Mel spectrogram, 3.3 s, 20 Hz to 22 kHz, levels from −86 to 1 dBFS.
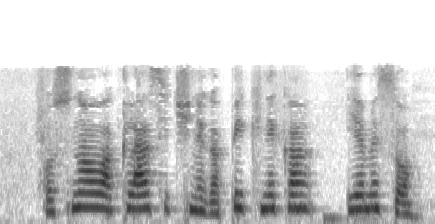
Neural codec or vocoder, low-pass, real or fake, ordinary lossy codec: none; 7.2 kHz; real; AAC, 24 kbps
